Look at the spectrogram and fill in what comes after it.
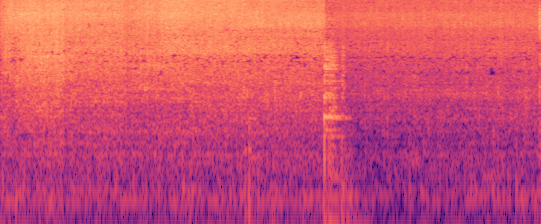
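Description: Marinated chicken pieces sizzling loudly in hot oil and fried onions as they are tipped into the pan. About four seconds in there is a single knock, and after it the sizzle goes on more quietly.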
